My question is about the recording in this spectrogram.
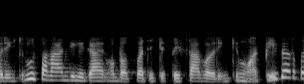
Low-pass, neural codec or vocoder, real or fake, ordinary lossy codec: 3.6 kHz; codec, 16 kHz, 2 kbps, FunCodec, trained on LibriTTS, 25 frames a second; fake; Opus, 64 kbps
